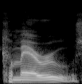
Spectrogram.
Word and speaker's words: Khmer Rouge: Tell me a little bit about that and pronounce Khmer Rouge. Is that Khmer Rouge? Khmer Rouge.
